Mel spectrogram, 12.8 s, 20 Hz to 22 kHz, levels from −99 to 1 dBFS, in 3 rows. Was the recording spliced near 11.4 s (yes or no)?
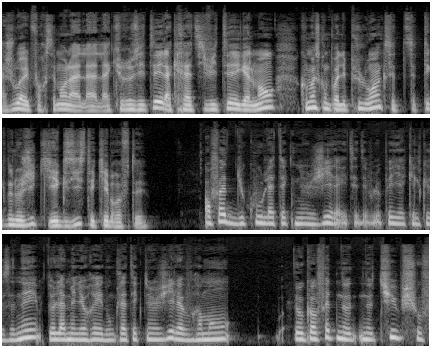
yes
